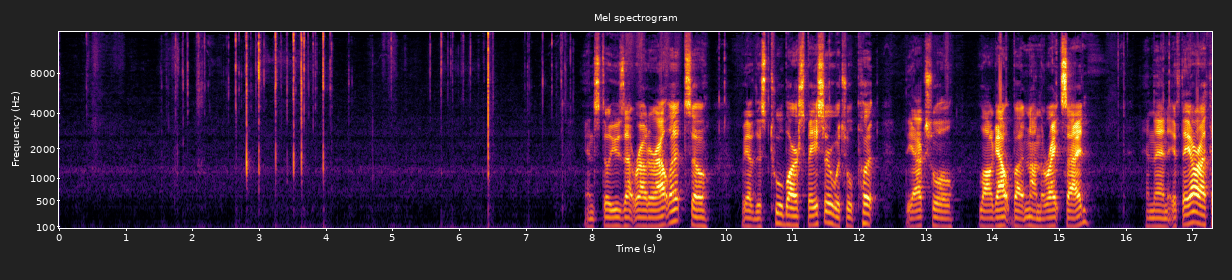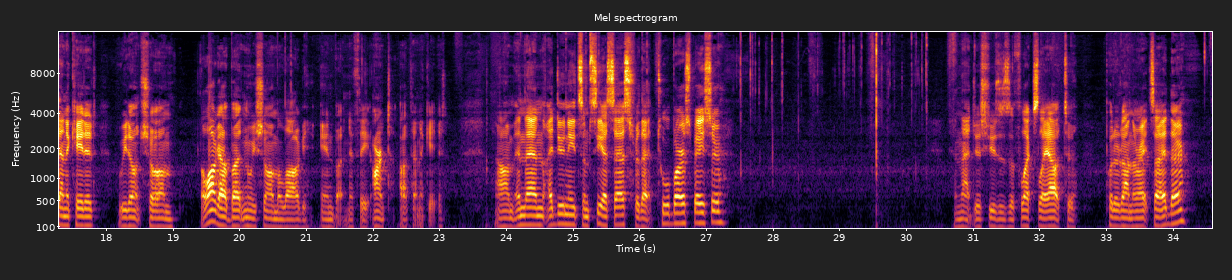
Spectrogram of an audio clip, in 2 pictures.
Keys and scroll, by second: 1.7 super+a, 2.5 super+a, 6.2 super+j, 7.3 super+s, 7.4 super+a, 29.5 Return, 30.1 super+s.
